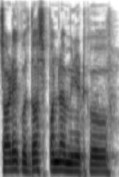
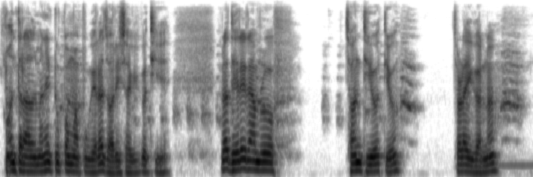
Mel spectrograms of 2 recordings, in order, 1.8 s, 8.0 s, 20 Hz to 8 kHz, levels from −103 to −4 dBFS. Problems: constant background noise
